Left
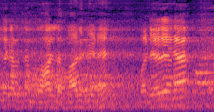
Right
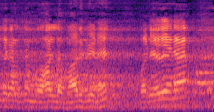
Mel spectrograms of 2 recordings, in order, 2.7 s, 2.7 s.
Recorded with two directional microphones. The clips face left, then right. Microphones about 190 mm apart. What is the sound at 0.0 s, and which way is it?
A man's voice, 10° right (ahead or behind).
